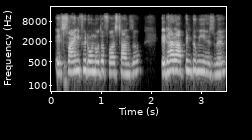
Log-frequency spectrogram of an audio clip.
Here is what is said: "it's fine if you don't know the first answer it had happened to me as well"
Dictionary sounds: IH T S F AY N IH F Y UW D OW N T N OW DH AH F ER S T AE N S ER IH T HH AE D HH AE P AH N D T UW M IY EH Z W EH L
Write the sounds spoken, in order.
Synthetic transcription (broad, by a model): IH T S F AY N IH F Y UW D OW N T N OW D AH F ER S T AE N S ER IH T HH AE D HH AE P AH N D T UW M IY EH Z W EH L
